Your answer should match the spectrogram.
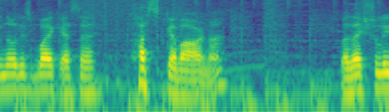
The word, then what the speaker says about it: Husqvarna: speak English you know this bike as a Husqvarna but actually it's a Swedish bike and it's pronounced who's gonna or if you say it like where I'm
